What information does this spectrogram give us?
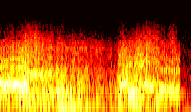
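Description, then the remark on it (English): Numa, a big cat, roars furiously as Tarzan grips it from behind and stabs it with a knife, two long, loud bursts, deep and rumbling, with a brief lull between them and no voices. “Raised from behind, Numa roars furiously. His mighty taloned paws beat and slice the air as Tarzan's keen knife buries itself again and again in the unprotected left side.”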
